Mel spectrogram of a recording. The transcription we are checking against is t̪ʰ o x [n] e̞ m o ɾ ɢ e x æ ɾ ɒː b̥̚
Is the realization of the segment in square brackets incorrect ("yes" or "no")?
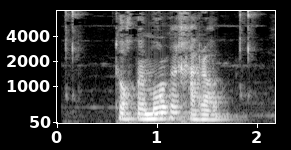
yes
